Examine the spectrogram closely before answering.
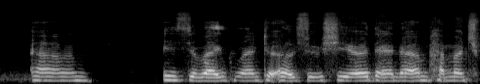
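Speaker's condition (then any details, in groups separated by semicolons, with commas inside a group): Deafness; uses sign language, sign language interpreter or captioning for communication access; speaks for self, also uses sign language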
